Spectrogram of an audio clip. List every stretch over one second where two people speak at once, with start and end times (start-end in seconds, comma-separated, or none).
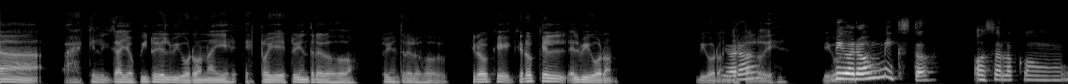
none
